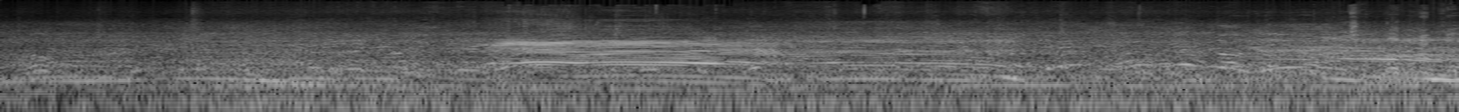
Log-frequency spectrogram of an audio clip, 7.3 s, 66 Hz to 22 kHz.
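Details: Sahiwal bull calves at a busy cattle market in Gaibandha, Bangladesh, 17 November 2025: drawn-out, harmonic moos overlap from several animals, rising and falling, while men bargain and talk close by amid steady crowd hubbub.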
